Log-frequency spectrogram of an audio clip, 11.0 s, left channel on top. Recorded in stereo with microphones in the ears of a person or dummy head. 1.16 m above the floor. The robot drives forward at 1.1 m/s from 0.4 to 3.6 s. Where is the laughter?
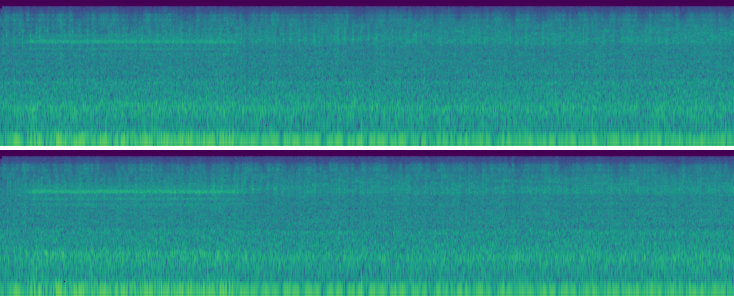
No laughter in this recording.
